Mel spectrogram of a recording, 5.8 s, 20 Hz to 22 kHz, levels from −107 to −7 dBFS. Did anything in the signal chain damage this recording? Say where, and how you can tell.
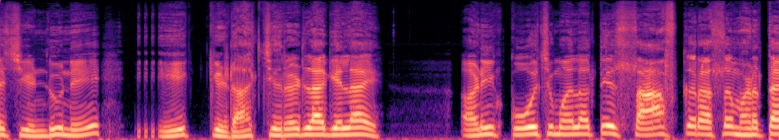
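Yes. Repeated frames from 1.03 to 1.19 s, just before "एक किडा चिरडला गेलाय": a 52 ms block, likely two compressed frames, plays three extra times at the codec or storage stage, giving an audible stutter and stretching the speech by 157 ms.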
